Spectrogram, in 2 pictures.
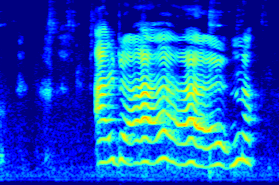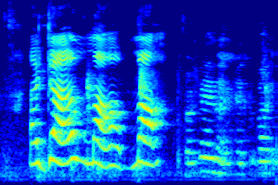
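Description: A young girl sings close by in a high voice.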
